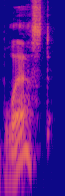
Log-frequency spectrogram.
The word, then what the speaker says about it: blessed: If it's an adjective, it's pronounced blessed.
